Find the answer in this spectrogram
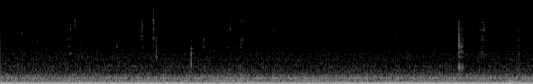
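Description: Steady low hum of a car idling, heard from inside the cabin, with a few light clicks from eating with a plastic fork out of a cardboard meal box.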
